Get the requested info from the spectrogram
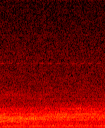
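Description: Steady hiss with a faint low hum underneath: room tone and recording noise, with no other event.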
